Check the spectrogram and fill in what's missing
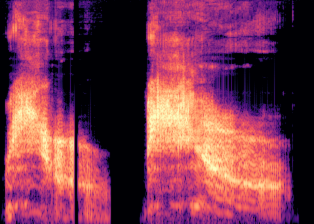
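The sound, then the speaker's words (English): A person voices a mountain lion growl: two loud snarling bursts, the first short with a brief catch, the second longer and sliding downward in pitch before cutting off. “And anyway, so I thought, well, just a mountain lion kind of sound.”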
